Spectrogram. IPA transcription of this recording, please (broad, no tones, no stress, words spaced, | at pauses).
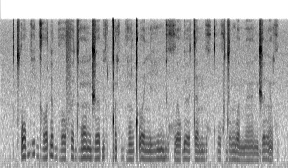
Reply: t͡sʼobʱi ɡʱɤɗø bʱɤfødʱõː nd͡ʒøɓio̯ǃɛ̃xʷ bʱõǃʼɤe̯ niː mbixʷ ɛo̯ɠʏːtɛ mbʏxʷkʷʰɤxʷdø ŋʷɛmbɛ̃ːnd͡ʒø lɛ̃xʷ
